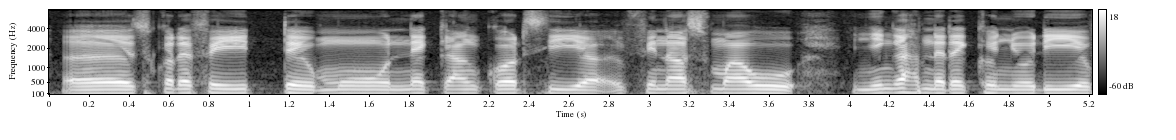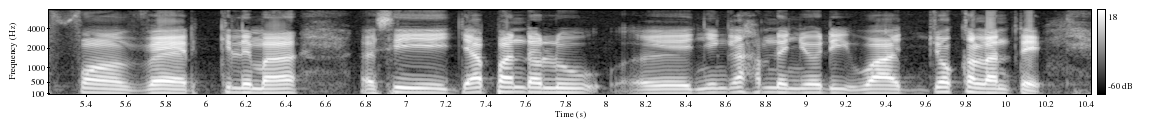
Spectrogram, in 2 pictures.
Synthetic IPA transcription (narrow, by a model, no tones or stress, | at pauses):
su̥kɐdɐfɛjitəmunɛkːəɐŋkɔːɾsifinãsmãwuɲiŋɡɐɦɐmnɐɾɛkːəɲɔːdifɔ̃vɛːrkilimasiɟapːɐndɐluɲiŋɡɐɦɐmnɐɲɔːdiwaːɟɔkːɐlɐntɛ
